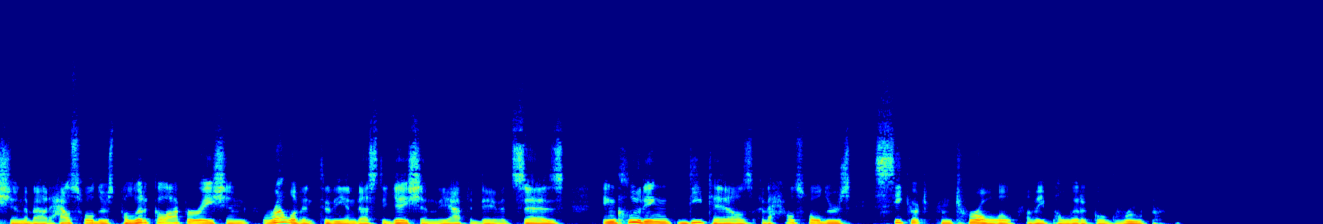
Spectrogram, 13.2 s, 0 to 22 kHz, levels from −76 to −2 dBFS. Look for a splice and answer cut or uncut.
cut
